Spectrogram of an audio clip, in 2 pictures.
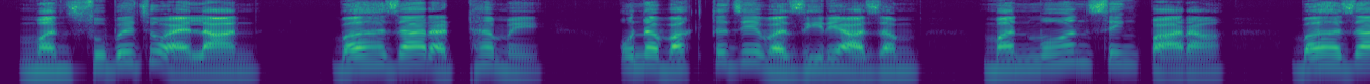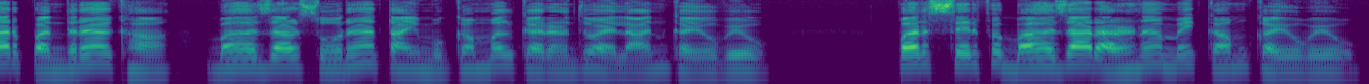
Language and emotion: Sindhi, neutral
